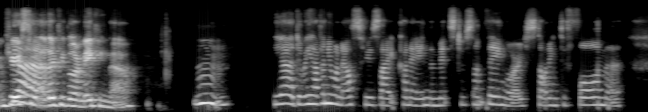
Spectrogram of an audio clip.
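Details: Adult woman speaking; normal speech.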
